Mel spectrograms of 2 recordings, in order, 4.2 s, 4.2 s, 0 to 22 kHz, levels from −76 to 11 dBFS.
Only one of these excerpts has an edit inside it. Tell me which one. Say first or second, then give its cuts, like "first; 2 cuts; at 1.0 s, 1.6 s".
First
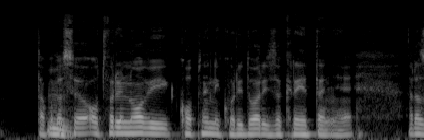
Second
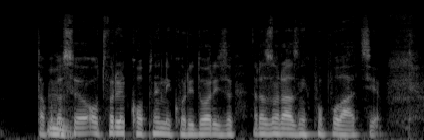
second; 2 cuts; at 1.2 s, 2.3 s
